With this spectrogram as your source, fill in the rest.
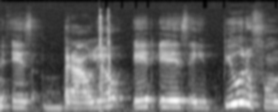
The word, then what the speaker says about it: Braulio: However, I do not like the English pronunciation of it. It is pronounced Braulio, completely different from Braulio.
